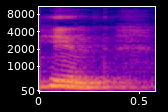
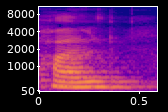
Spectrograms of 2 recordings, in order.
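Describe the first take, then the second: First: The vowel is said as a long ee. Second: The vowel is said as a short uh. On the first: "तीसरा pronunciation क्या है ई" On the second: "फिर आपने pronounce किया हेल्थ"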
